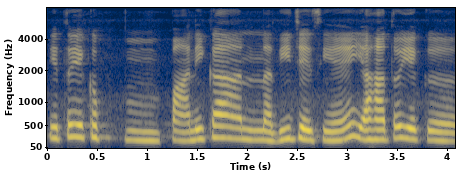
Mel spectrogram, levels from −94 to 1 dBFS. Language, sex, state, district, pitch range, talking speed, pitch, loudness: Hindi, female, Maharashtra, Gondia, 195-240 Hz, 175 wpm, 215 Hz, -16 LUFS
